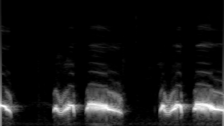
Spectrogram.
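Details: Kept spotted dove cooing, its calling and cooing played to stimulate newly kept doves to call, recorded indoors without background noise: two deep phrases, each a short wavering coo then a longer, smooth, slightly falling coo, about a second apart.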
